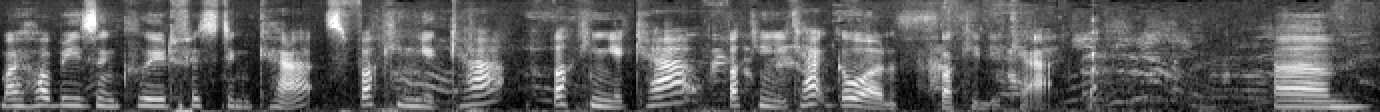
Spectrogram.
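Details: Real vocal tics from a woman with Tourette syndrome, repeatedly interrupting her conversational speech; finding: vocal tics (Tourette syndrome).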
